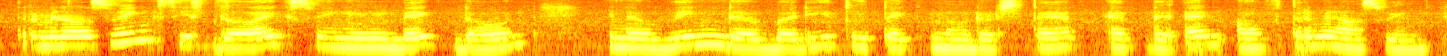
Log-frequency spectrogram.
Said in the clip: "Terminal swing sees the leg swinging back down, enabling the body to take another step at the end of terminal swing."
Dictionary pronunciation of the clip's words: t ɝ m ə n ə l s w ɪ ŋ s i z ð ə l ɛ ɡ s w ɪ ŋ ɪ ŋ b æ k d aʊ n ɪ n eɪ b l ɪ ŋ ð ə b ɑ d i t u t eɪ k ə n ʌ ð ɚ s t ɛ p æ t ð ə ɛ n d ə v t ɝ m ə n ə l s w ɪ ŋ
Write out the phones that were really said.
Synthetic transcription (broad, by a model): t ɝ m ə n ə l s w ɪ ŋ s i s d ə l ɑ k s w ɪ ŋ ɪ ŋ b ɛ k d aʊ n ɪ n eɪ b ɪ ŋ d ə b ɑ d i t u t eɪ k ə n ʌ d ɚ s t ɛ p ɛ t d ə ɛ n d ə f t ɝ m ə n ə l s w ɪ ŋ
